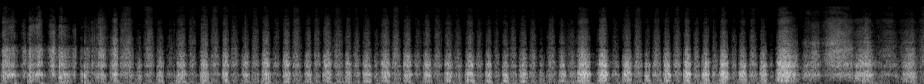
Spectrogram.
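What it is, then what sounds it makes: Kraft paper covered notebook being scratched. Long nails scratch rapidly across the brown, textured kraft or cork-like cover of a solid hardcover notebook. The result is a dense, steady run of quick, dry scratching strokes with a papery mid-range rasp and little echo, the strokes blurring into a continuous texture that swells and eases slightly.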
